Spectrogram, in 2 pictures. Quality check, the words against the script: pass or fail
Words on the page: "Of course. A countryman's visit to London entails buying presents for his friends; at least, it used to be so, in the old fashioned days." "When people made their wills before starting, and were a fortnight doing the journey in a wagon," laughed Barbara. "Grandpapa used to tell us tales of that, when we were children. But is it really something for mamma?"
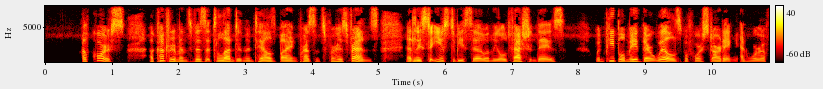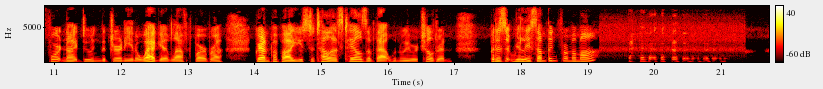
pass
